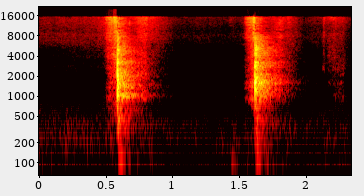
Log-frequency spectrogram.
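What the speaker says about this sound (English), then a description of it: "I want to chop it the same way I do the potatoes" Two crisp knife chops through bell pepper on a cutting board, evenly spaced about a second apart, close and fairly loud with quiet between strikes.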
